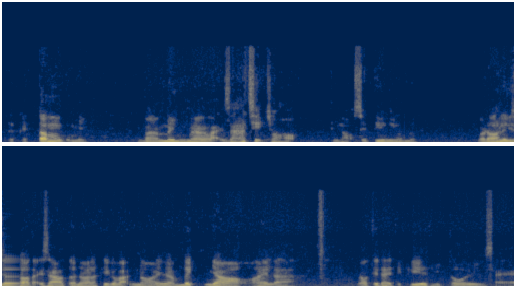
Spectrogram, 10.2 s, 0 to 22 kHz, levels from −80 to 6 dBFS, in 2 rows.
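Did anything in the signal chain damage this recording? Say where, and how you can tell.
Yes. The noise removal in the call processing stage is set too hard throughout. Bands near the noise estimate are driven almost to nothing, leaving near-silent gaps with twinkling specks. Unlike ordinary suppression, the damage reaches the speech itself, not just the gaps.

Noise suppressor artifacts run through the whole clip. The steady room noise, which sits about 18 dB below the speech and is not itself a fault, is pushed down by about 18 dB between phrases and rises back under speech. That pumping residue marks frame-by-frame gain, not a fixed filter.

Speech is cut by the noise suppressor at 0.03–0.85 s (about a fifth of a second affected, dips of about 19 dB), at 7.51–7.63 s just after "nói là mic" (about 11 dB), and at 8.67–10.24 s (about 17 dB). Soft sounds and endings vanish with the background, not with a clean dropout.

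A call audio freeze sits at 5.16–5.32 s, between "và đó lý" and "tại sao tôi nói". About 135 ms of fading continuation fills the gap, then speech resumes where it stopped with nothing missing. That points to late packets and a jitter buffer running dry, likely network delay, not lost data.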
